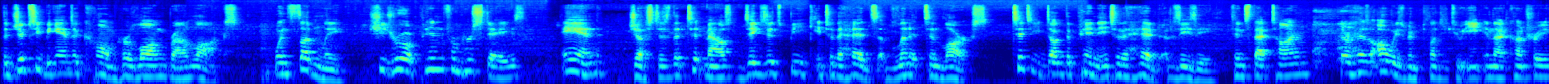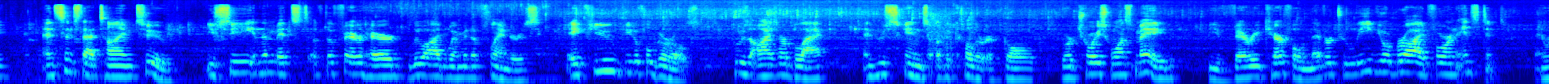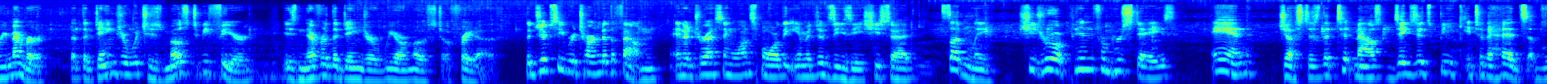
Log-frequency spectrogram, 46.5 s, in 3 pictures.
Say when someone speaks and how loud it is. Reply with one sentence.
The talking can be heard from 0.0 to 46.4 s, at a steady volume.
